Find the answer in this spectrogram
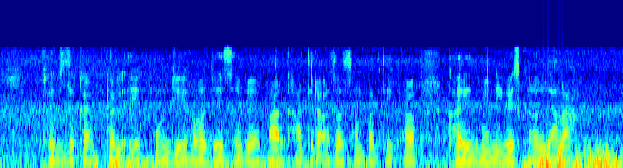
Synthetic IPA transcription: pʰiksd̪əkɛpi̥ʈəlek̚pũnd͡ʒiɦod͡ʒesebjapaɾkʰat̪iɾət͡ʃəlsəmpət̪ːikʰə | kʰəɾid̪meniʋeskəɾəld͡ʒala

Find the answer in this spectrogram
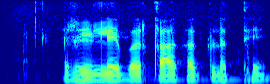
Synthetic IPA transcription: ɾiːnleːbəɾkaːkɐkləɡ̚t̪ʰeː

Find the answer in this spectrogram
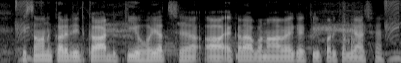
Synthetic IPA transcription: kisankɾeɖiʈkaɾɖkiɦojət̪t͡ʃʰɛaḛkɾabənaβɛkekipɾikɾijat͡ʃʰɛ

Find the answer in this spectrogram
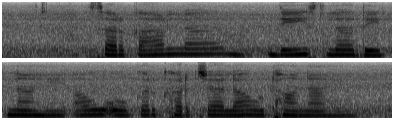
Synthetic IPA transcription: səɾkaːɾla | d̪eːslad̪eːkʰnaɦeʔɐwoːkəɾkʰəɾt͡ɕalaʊʈʰanaɦe

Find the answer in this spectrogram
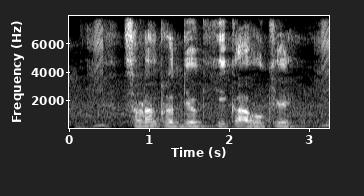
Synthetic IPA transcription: səɽənpɾəd̪joːɡkikaɦoːkʰeː

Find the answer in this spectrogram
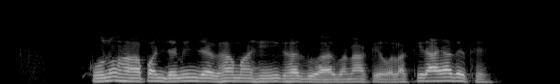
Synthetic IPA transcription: koːnoɦãəpənd͡ʒəmiːnd͡ʒəɡʱamãɦĩɡʱəɾd̪uaːɾbənaːkeo̰ːla̰kɪɾaːjad̪eːt̪ʰeː

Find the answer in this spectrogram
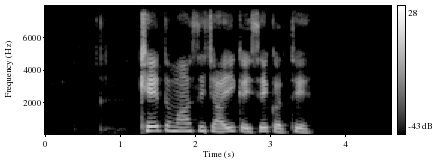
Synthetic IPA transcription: kʰeːt̪mãsɪt͡ʃaːikəɪsekəɾt̪ʰeː

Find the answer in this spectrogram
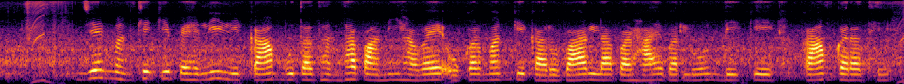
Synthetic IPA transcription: d͡ʒeːnmənkʰekepɛɦlilekaːmbut̪ad̪ʱə̃nd̪ʱapaːniɦɐʋəeoːkəɾmɐnkekaːɾoːbaːɾlabɐɽ̤aːepəɾloːnd̪eːke | kaːmkəɾət̪ɦɛː

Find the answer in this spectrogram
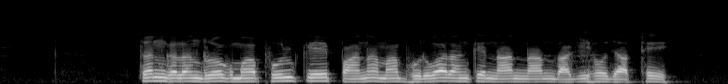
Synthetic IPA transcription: t̪ənɡələnɾoːɡmãpʰuːlkepaːnãmãbʱuːɾʋaɾə̃ŋɡkenaːnːaːnd̪aːɡiɦod͡ʒaːt̪ɦeː

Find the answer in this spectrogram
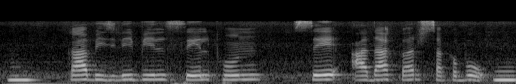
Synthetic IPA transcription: kabɪd͡ʒlibilselpʰoːn | seaːd̪akəɾsəkbo

